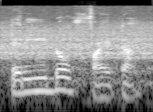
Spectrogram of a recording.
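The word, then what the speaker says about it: Pteridophyta: बोलेंगे ऐसे को बोलेंगे टेरिडोफाइटा प साइलेंट है य प डो फाइटा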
